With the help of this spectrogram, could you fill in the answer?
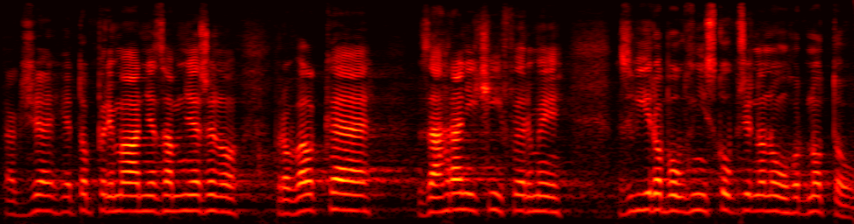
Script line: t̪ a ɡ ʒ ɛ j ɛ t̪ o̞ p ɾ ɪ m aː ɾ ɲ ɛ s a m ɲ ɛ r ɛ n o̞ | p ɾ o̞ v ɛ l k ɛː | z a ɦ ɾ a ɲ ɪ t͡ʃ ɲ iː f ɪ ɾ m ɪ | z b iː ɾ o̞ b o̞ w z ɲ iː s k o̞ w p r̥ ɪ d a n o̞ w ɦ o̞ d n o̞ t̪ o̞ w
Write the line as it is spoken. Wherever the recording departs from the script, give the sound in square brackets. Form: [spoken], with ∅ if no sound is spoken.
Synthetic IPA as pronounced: t̪ a ɡ ʒ ɛ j ɛ t̪ o̞ p ɾ ɪ m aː ɾ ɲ ɛ [z] a m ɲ ɛ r ɛ n o̞ | p ɾ o̞ v ɛ l k ɛː | z a ɦ ɾ a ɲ ɪ t͡ʃ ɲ iː f ɪ ɾ m ɪ | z [v] iː ɾ o̞ b o̞ w z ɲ iː s k o̞ w p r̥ ɪ d a n o̞ w ɦ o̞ d n o̞ t̪ o̞ w

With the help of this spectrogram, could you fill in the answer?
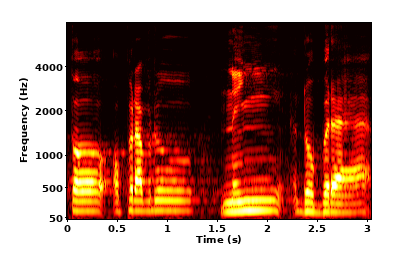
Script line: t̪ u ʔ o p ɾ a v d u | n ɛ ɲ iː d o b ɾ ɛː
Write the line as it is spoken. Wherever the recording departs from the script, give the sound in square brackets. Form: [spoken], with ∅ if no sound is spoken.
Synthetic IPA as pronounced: t̪ [o] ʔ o p ɾ a v d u | n ɛ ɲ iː d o b ɾ ɛː

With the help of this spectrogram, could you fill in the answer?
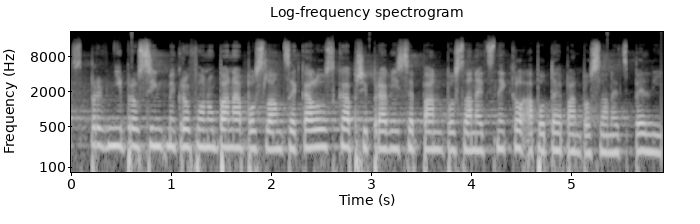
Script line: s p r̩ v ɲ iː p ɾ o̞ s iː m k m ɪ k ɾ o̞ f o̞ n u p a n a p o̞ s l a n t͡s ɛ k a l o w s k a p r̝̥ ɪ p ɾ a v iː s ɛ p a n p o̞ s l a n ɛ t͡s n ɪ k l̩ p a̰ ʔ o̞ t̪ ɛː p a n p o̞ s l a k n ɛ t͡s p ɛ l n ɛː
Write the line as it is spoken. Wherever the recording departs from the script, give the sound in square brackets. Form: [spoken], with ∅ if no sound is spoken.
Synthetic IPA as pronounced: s p r̩ v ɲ iː p ɾ o̞ s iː m k m ɪ k ɾ o̞ f o̞ n u p a n a p o̞ s l a n t͡s ɛ k a l o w s k a p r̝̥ ɪ p ɾ a v iː s ɛ p a n p o̞ s l a n ɛ t͡s n ɪ k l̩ [ʔ] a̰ [p] o̞ t̪ ɛː p a n p o̞ s l a [∅] n ɛ t͡s p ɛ l n [iː]

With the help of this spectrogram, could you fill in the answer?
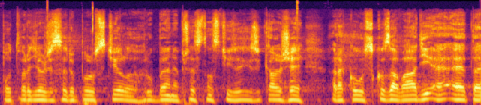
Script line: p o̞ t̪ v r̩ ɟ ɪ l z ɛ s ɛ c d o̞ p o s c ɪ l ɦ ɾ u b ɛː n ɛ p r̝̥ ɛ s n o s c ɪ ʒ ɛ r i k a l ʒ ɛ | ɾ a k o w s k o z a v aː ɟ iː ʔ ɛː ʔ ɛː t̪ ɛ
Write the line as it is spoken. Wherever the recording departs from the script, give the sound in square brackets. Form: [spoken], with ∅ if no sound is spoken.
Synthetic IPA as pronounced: p o̞ t̪ v r̩ ɟ ɪ l [ʒ] ɛ s ɛ [∅] d o̞ p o s c ɪ l ɦ ɾ u b ɛː n ɛ p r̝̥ ɛ s n o s c ɪ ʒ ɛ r i k a l ʒ ɛ | ɾ a k o w s k o z a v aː ɟ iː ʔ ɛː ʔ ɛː t̪ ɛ

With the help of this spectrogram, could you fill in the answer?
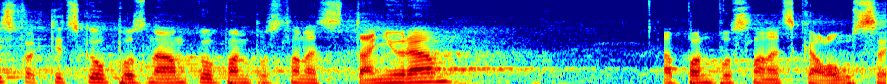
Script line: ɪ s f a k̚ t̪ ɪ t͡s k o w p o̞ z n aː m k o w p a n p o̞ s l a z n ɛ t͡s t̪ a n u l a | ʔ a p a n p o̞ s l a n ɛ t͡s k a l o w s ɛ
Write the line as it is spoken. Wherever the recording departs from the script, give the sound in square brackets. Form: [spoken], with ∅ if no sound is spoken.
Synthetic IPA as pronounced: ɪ s f a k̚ t̪ ɪ t͡s k o w p o̞ z n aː m k o w p a n p o̞ s l a [∅] n ɛ t͡s t̪ a [ɲ] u [ɾ] a | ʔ a p a n p o̞ s l a n ɛ t͡s k a l o w s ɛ

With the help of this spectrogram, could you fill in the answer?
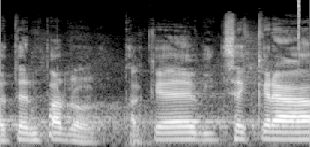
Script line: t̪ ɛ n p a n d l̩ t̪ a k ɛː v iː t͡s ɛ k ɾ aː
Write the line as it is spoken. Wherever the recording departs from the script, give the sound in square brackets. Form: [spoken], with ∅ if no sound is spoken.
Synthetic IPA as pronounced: t̪ ɛ n p a [∅] d l̩ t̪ a k ɛː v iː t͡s ɛ k ɾ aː

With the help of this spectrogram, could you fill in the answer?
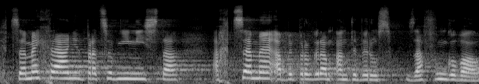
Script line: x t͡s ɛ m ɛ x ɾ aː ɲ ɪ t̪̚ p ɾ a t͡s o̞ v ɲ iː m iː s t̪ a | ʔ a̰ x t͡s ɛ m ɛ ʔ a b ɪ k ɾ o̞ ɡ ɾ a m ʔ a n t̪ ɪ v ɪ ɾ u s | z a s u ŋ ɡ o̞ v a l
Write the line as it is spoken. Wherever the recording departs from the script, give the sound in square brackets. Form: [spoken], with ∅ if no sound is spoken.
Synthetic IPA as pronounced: x t͡s ɛ m ɛ x ɾ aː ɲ ɪ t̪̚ p ɾ a t͡s o̞ v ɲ iː m iː s t̪ a | ʔ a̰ x t͡s ɛ m ɛ ʔ a b ɪ [p] ɾ o̞ ɡ ɾ a m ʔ a n t̪ ɪ v ɪ ɾ u s | z a [f] u ŋ ɡ o̞ v a l

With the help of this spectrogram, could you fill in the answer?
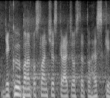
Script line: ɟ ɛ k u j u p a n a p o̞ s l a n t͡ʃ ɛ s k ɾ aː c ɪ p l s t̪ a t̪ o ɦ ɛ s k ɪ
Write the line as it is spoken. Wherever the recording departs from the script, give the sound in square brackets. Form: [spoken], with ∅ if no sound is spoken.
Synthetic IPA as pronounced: ɟ ɛ k u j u p a n [ɛ] p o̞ s l a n t͡ʃ ɛ s k ɾ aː c ɪ [∅] l s t̪ [ɛ] t̪ o ɦ ɛ s k ɪ

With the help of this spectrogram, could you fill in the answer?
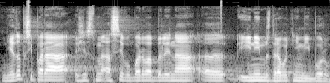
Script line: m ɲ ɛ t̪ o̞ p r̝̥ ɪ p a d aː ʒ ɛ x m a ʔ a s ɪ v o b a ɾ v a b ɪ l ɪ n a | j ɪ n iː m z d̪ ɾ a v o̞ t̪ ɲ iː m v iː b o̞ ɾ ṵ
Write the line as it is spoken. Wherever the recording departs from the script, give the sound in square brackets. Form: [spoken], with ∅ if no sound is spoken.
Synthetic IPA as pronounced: m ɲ ɛ t̪ o̞ p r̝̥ ɪ p a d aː ʒ ɛ [s] m [ɛ] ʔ a s ɪ v o b a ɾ v a b ɪ l ɪ n a | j ɪ n iː m z d̪ ɾ a v o̞ t̪ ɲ iː m v iː b o̞ ɾ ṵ

